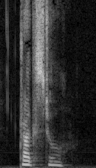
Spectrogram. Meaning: Synonym of pharmacy, especially a small standalone general store which includes a pharmacy
- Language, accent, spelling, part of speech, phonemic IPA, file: English, UK, drugstore, noun, /ˈdɹʌɡ.stɔː(ɹ)/, En-uk-drugstore.ogg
